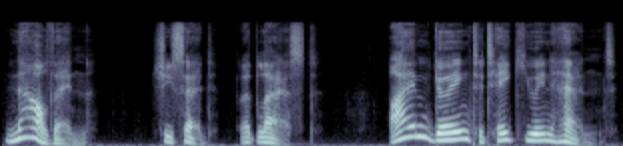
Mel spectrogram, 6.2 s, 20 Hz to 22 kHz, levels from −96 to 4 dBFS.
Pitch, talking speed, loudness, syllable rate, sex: 150 Hz, 135 wpm, -17 LUFS, 3.0 syllables/s, male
